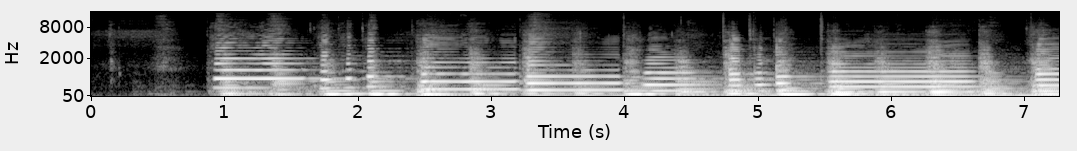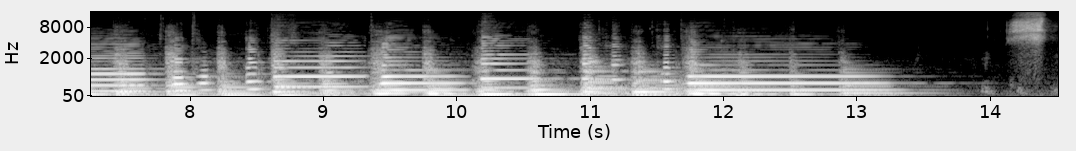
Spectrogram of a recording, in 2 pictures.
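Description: A live classical duo playing a short piece in fast, detached staccato notes, a low bass line under a higher melody. The music starts about a second in and dies away just before the end. This faster, staccato playing is the cue for a happier, more cheerful feel.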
